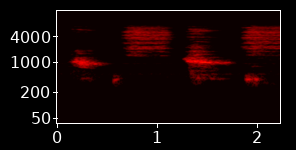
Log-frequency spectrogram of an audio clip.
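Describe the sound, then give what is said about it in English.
Hard, fast breathing, in through the nose and out through the mouth: two cycles, each a short sniffing nasal inhale followed by a longer, hissing mouth exhale, in an even rhythm with no talk. “In through the nose, out through the mouth. You're looking for a faster inhale and a faster exhale.”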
